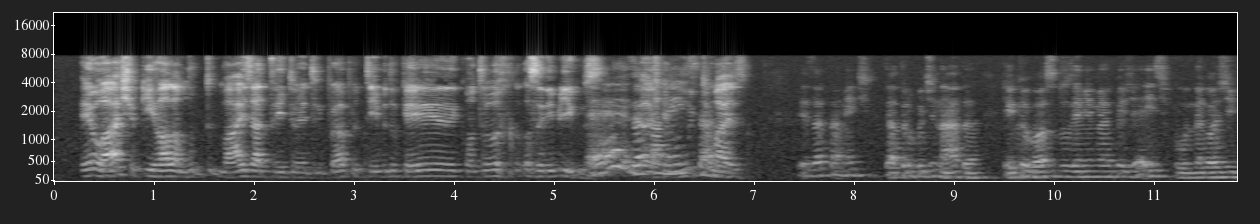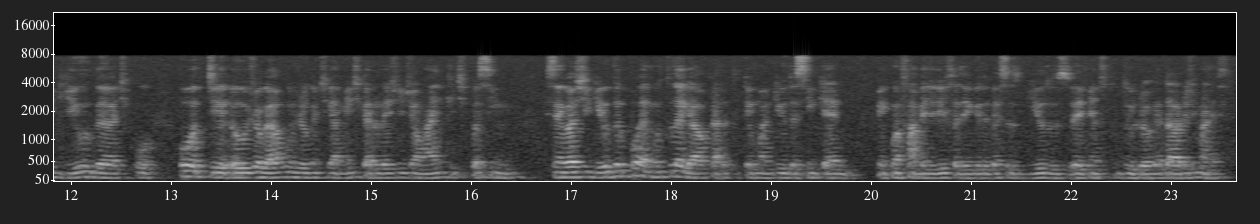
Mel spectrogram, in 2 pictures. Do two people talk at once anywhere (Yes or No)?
Yes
